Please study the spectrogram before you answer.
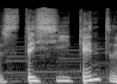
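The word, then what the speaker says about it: Stacey Kent: Alors, un titre de Stacy Kent, j'espère que je prononce bien.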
